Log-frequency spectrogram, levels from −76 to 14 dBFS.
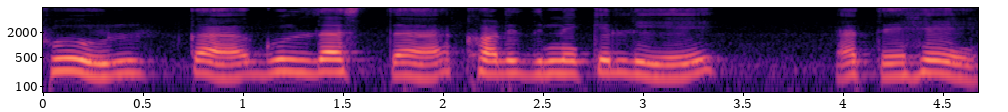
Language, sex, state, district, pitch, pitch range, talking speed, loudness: Hindi, female, Odisha, Malkangiri, 205 Hz, 185-220 Hz, 105 wpm, -17 LUFS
